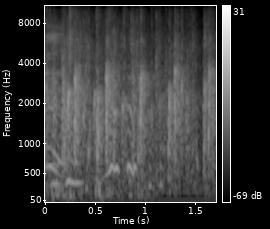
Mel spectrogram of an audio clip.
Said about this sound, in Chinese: 掌声 耶！欢迎欢迎。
